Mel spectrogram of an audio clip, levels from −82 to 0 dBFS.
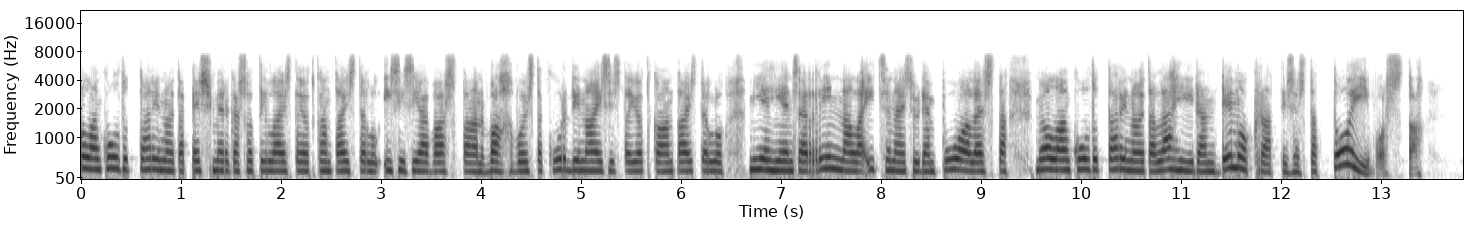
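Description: Throughout, the speech carries AMR wideband (HD Voice) codec damage: heavy, raspy roughness that fits the lowest 6.6 kbit/s mode, and nothing above 7.4 kHz.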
